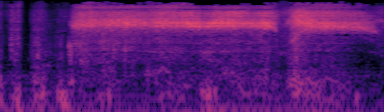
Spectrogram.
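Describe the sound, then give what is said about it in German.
A person hisses like a snake, a sustained airy sibilant sound lasting over a second, briefly breaking for a breath before continuing, fairly loud. “Okay, gut, ist notiert, die Schlange äh, macht keine Geräusche oder macht Schlangengeräusche, weiß ich gar nicht.”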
